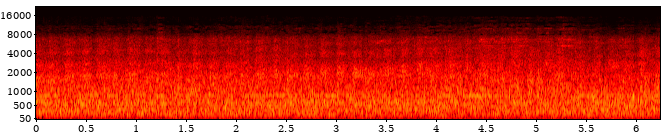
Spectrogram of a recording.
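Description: Durango & Silverton narrow gauge steam train heard from aboard: the steady rolling noise of the coaches on the track, with wheels clicking over the rail joints.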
